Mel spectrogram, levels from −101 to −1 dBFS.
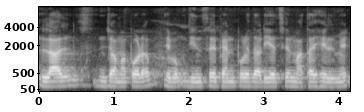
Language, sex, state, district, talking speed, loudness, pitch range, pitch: Bengali, male, West Bengal, North 24 Parganas, 190 wpm, -20 LUFS, 115-120 Hz, 120 Hz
